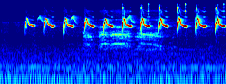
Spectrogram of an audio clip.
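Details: Phone recording of a male olive-backed tailorbird (prenjak lumut) in lively 'gacor' song with variations: a steady run of clipped, high down-slurred whistles, roughly three per second, with a softer lower tone under some notes midway.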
